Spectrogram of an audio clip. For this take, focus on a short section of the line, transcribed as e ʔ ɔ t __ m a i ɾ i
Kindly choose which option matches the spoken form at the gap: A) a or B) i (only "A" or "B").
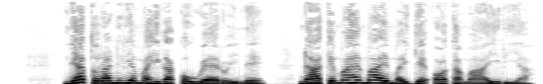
A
